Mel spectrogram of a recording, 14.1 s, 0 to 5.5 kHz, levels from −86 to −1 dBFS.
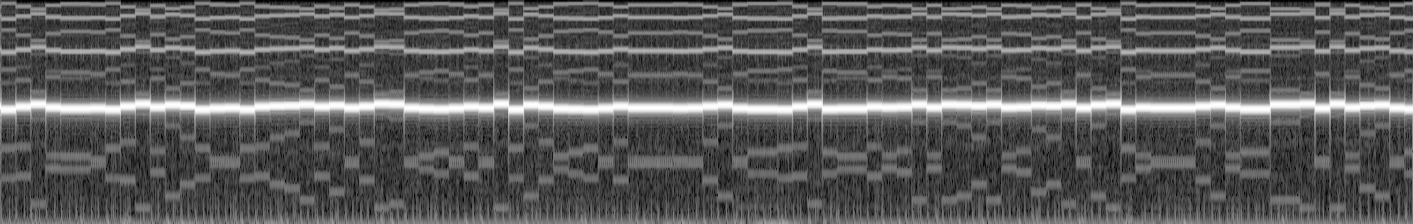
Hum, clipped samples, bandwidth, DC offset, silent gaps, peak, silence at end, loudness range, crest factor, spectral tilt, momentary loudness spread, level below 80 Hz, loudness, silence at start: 50 Hz at -55 dBFS; under 0.1%; 5.4 kHz; 0.4%; none; 0 dBFS; 0 s; 0 LU; 4 dB; 1.5 dB/octave; 0 LU; -50 dBFS; -3 LUFS; 0 s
